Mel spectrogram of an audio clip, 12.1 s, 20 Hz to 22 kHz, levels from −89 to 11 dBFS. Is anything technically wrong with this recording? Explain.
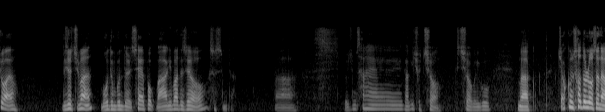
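Yes. From 7.0 to 9.9 s there is automatic gain rising. The level arriving at the microphone drops by about 13 dB, and the automatic gain control responds by slowly increasing its gain, by about 4 dB over nearly three seconds. Because the whole signal is amplified, the speech and the room noise behind it swell together, so the background audibly grows along with the voice instead of staying steady. The boost only partly makes up for the drop in input level. The band-limited, coded character of the audio fits a call path with a wideband codec cut off near 8 kHz.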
